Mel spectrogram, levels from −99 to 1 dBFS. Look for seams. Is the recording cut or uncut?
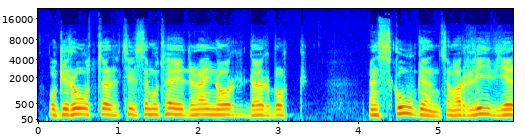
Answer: uncut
